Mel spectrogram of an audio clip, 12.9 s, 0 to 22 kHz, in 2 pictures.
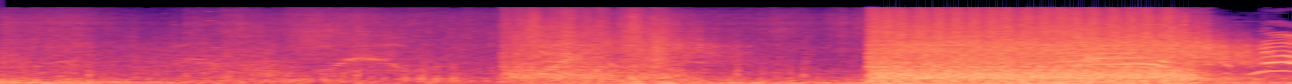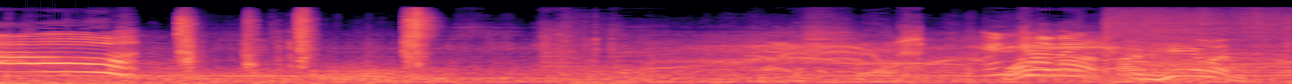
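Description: Loud bursts of rapid gunfire erupt in Left 4 Dead 2 at a port, alternating with gusts of noise, while voices shout and talk over the fighting.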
